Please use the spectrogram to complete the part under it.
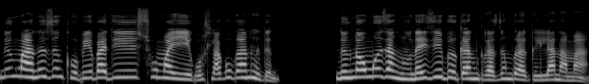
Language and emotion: Bodo, angry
